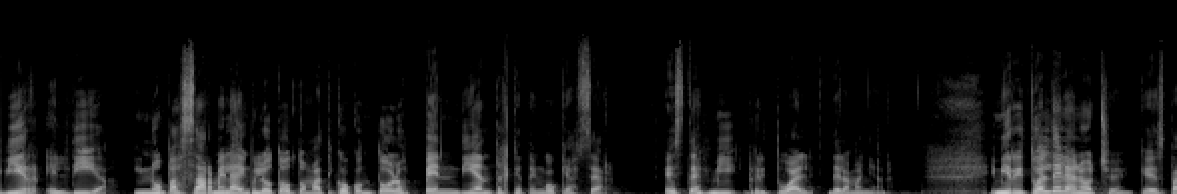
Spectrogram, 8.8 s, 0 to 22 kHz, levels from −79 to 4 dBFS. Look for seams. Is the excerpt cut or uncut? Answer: cut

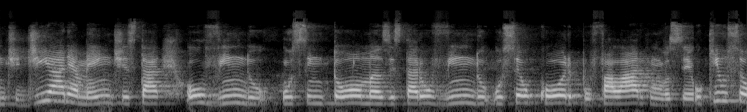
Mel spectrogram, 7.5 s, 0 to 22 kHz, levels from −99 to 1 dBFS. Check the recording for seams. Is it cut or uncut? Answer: uncut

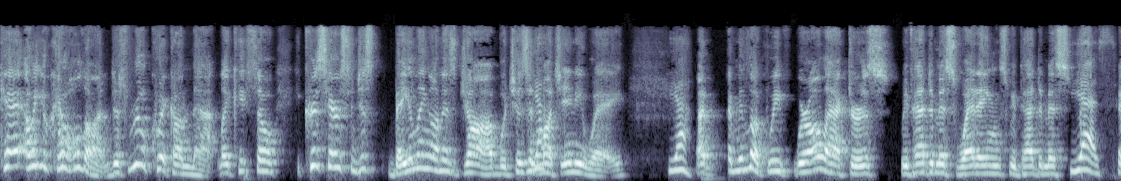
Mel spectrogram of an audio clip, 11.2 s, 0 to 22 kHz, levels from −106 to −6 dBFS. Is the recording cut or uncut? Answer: uncut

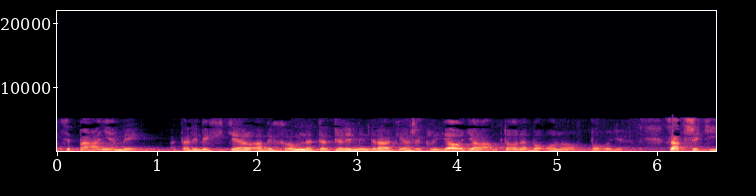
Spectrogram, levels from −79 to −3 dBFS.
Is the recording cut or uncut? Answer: uncut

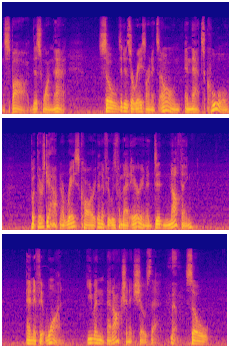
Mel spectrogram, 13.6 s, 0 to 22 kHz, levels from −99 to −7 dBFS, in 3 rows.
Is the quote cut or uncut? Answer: cut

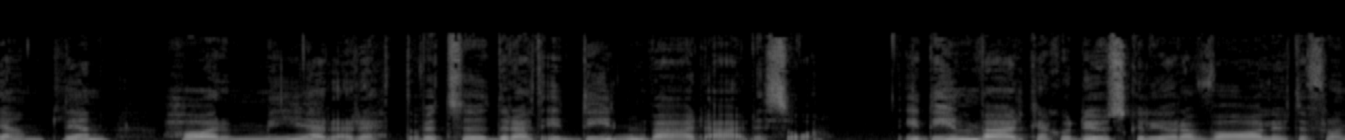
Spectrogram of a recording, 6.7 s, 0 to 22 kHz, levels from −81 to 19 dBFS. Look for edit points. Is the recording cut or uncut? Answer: cut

